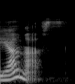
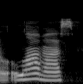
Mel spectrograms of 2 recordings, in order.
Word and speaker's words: llamas: name como te llamas and remember with this double l we're going to pronounce that like a y we are not going to say como te lamas i'm going to say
